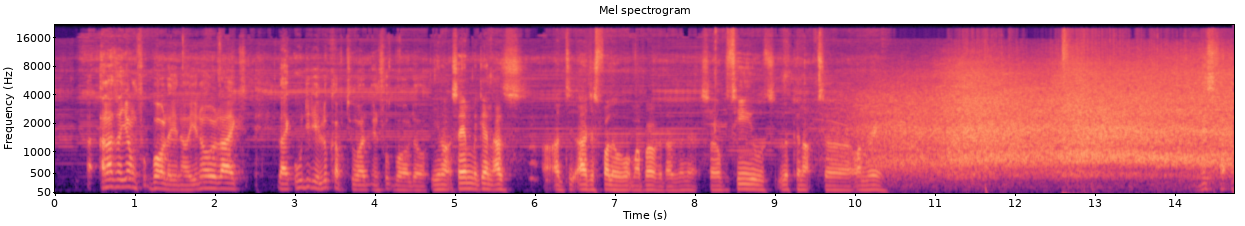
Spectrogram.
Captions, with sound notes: And as a young footballer, you know, you know, like who did -you look up to in football though? -You know, same again, I just follow what my brother does innit? See, he was looking up to Henry. [CROWD ROARING]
